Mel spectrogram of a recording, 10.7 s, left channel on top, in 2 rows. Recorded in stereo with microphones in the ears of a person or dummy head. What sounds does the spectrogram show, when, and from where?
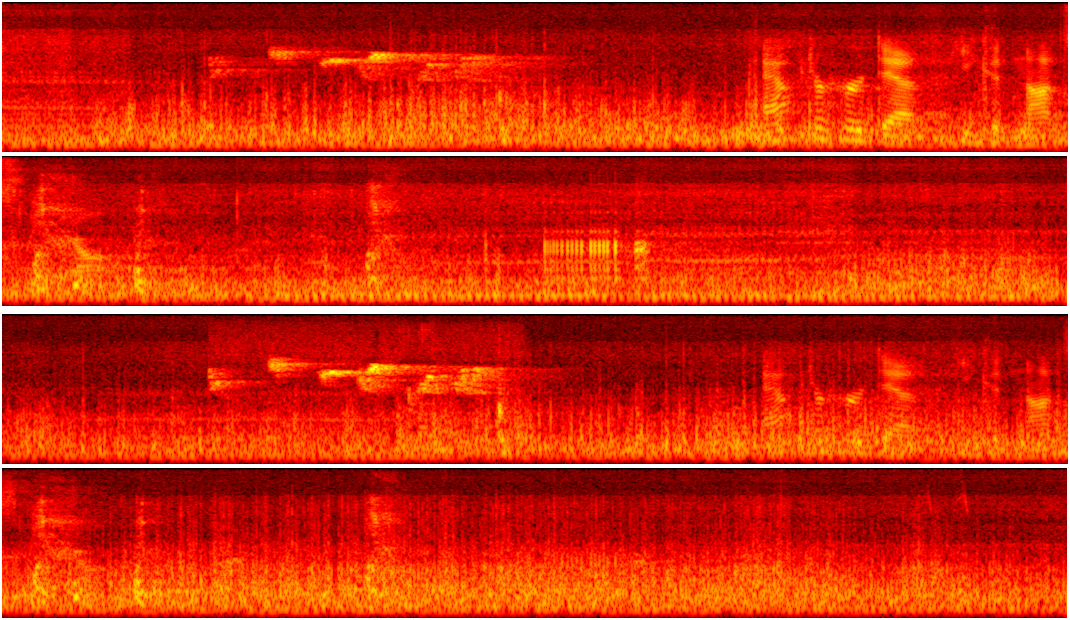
1.0 s a bird: 65° right (ahead or behind), 0.9 m
3.8 s a man speaking: 20° left (ahead or behind), 1.3 m
5.5 s a cough: 15° right (ahead or behind), 1.2 m
8.0 s a squeak: 55° left (ahead or behind), 1.0 m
